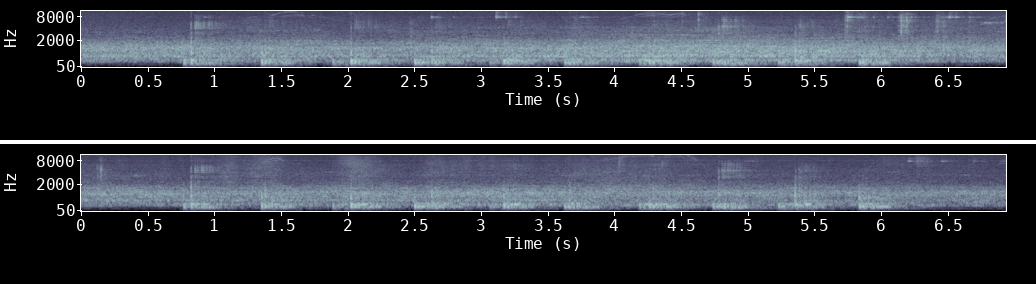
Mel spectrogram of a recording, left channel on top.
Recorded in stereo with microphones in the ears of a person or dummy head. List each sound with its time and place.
0.8 s footsteps: 5° right (ahead or behind), 5 m; by 6.0 s 15° right (ahead or behind), 7.5 m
